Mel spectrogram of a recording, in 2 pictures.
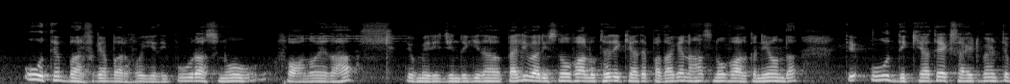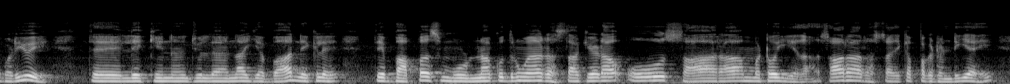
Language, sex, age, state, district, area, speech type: Dogri, male, 45-60, Jammu and Kashmir, Jammu, urban, spontaneous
